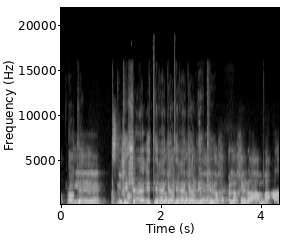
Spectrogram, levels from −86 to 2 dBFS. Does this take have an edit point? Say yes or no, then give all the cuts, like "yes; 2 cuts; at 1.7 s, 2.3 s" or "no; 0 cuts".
yes; 2 cuts; at 1.0 s, 2.3 s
